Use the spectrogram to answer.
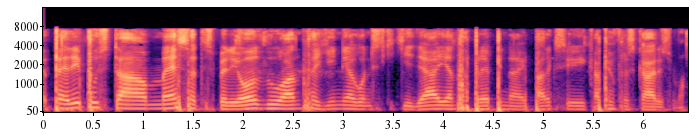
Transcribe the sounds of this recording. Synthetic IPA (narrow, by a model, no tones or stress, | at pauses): pe̞ɾipust̪ɐme̞sɐt̪i̥spe̞ɾio̞ðuɐnθɐʝiniɐɣo̞nist̪i̥ciciʎɐiɐnθɐpɾe̞pinɐipɐɾksikɐpço̞fɾe̞skɐɾizmɐ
